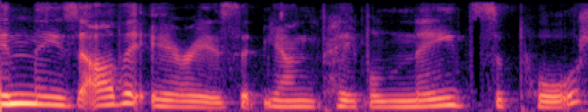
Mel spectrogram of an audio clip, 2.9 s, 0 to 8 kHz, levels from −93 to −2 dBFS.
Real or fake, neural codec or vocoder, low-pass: real; none; 7.2 kHz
